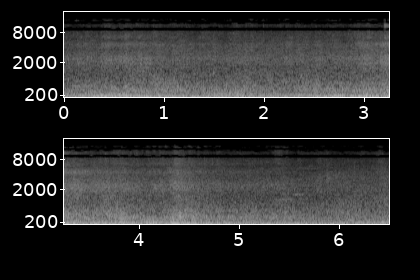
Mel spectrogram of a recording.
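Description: Freight train's autorack cars rolling past: a steady low rumble of wheels on rail, with wind buffeting the microphone.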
